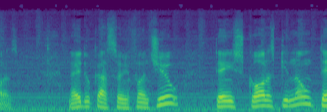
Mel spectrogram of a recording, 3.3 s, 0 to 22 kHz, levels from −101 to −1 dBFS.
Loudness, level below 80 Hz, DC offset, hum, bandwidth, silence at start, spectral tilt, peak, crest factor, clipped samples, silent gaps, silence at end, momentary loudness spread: -27 LUFS; -48 dBFS; under 0.1%; none; 15.5 kHz; 0 s; -6 dB/octave; -10 dBFS; 16 dB; under 0.1%; none; 0 s; 14 LU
